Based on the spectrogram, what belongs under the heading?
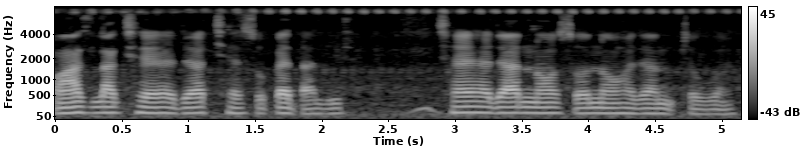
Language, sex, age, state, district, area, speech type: Hindi, male, 18-30, Uttar Pradesh, Sonbhadra, rural, spontaneous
